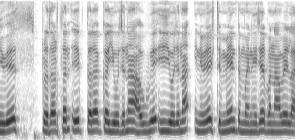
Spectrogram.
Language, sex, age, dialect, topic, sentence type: Bhojpuri, male, 25-30, Western, banking, statement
